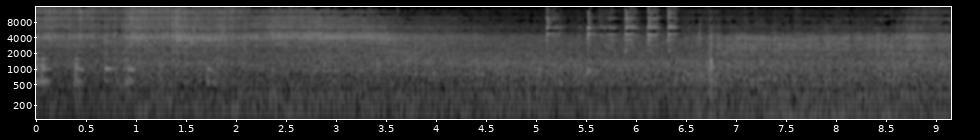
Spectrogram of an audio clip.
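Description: Cooking at a portable gas stove: a spoon and a wooden spatula tapping and scraping in a pan of stew, with a quick run of small clicks about five seconds in, over a steady background hiss.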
